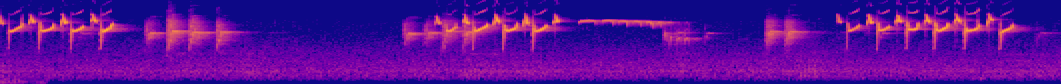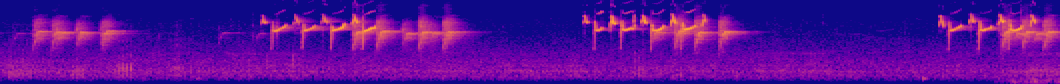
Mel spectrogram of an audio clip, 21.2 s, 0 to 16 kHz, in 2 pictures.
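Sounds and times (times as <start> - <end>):
bird trilling song in a mixed conifer and oak forest: 0.0 - 2.3, 4.1 - 7.0, 7.7 - 10.2, 13.2 - 15.3, 16.4 - 18.1, 20.0 - 21.2.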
